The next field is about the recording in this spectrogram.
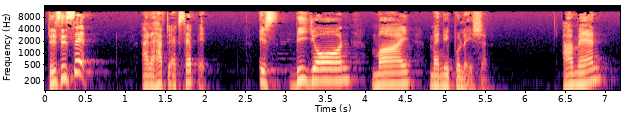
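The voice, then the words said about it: Thai-accented English. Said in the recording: “he put you to be born in Thailand ... you have to speak accent in America ... I have to just rejoice in my accent. And people have to bear with me.”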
